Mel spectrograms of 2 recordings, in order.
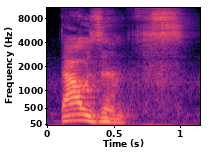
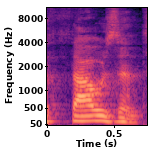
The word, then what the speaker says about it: thousandths: decimal point looks like thousandths remember to get that sound at the end the thousandths so how do I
